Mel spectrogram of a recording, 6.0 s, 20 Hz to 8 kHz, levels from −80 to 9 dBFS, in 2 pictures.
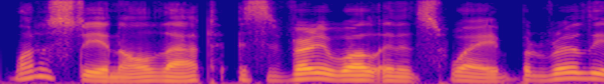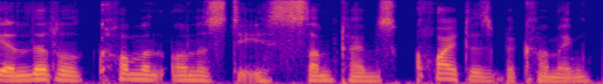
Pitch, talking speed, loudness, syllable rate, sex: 120 Hz, 210 wpm, -20 LUFS, 6.3 syllables/s, male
